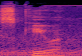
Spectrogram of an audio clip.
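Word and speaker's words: Sciver: आईसीसी सर्वश्रेष्ठ महिला खिलाड़ी मिताली स्कीवर, इनको बोला जाता है साइबर भी, इनको स्कीवर वैसे नाम है, यहाँ पे जो है प्रोनाउंसिएशन इनकी है नैथली स्कीवर, इंग्लैंड के।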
